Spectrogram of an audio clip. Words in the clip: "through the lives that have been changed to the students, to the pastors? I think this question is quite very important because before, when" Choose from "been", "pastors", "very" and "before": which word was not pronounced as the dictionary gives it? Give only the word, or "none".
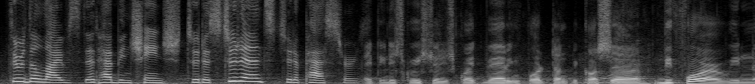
pastors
